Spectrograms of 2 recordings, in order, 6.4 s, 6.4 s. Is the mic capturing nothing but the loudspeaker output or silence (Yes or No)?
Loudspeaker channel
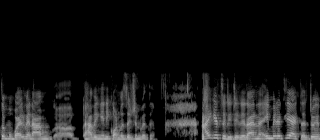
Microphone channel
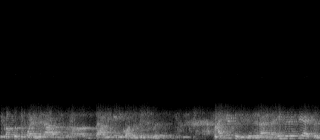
No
